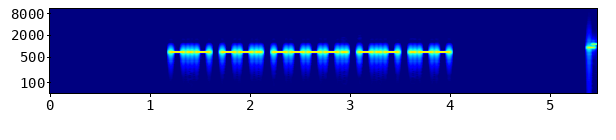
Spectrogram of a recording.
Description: Morse code, heard as a keyed tone, about 28 wpm, 700 Hz. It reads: KG9KW
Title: USA Call Signs - 5 Characters - 2x Character Spacing - 28wpm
